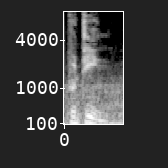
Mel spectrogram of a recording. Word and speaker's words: Putin: And it was from then that we see the uh, rise of Putin, okay, which actually pronounced Putin, uh, very much like those little snack bowls in, um, in Canada.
